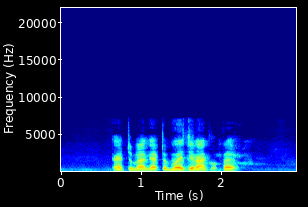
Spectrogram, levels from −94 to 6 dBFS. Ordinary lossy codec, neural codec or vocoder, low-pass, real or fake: AAC, 32 kbps; codec, 16 kHz, 1 kbps, FunCodec, trained on LibriTTS, 50 frames a second; 7.2 kHz; fake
